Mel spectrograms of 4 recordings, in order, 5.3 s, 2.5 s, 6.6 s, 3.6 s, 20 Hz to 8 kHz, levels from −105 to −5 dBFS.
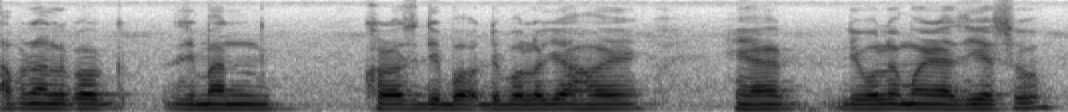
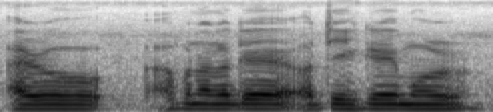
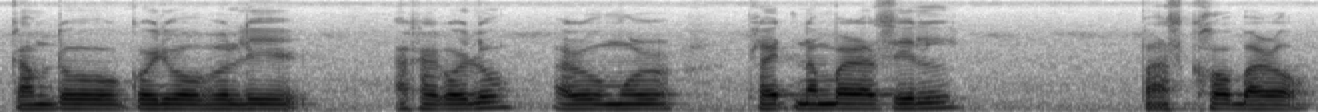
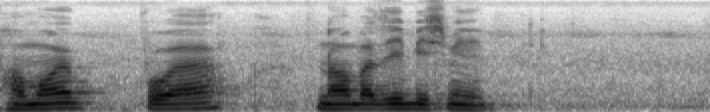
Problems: background sounds at intervals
